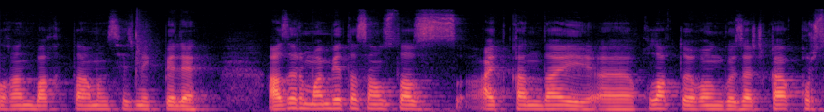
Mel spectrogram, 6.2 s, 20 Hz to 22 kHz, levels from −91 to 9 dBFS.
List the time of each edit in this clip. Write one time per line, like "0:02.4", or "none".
none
